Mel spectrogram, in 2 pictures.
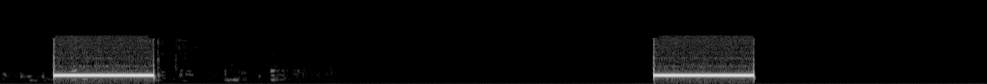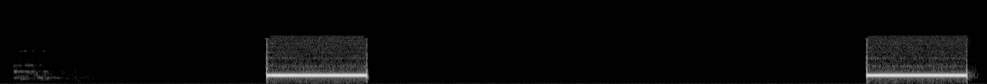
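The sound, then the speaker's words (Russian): A steady telephone ringing tone sounds in four long, evenly spaced bursts, with long quiet gaps between them, clear and fairly loud on the line with no talking over it, while a business call is being transferred to a colleague. “Сейчас переведу. Олеся Геннадьевна. А, телефон.”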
